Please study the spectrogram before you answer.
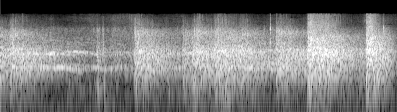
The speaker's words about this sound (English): Bullets came through the open windows on all sides. The darkness made accurate gunfire difficult, but several of the Indians were hit and sent sprawling to the ground.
